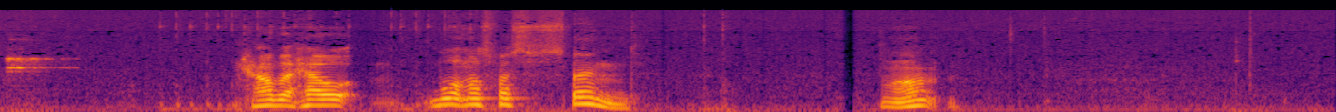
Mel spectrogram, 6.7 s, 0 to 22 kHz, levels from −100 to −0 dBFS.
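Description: Between 3.71 and 4.30 s the audio breaks into repeated stalls (stutter): four times the jitter buffer ran dry, and the receiver held the last sound over the gap, for 88 ms of filled time and a longest hold of 60 ms. Unlike packet loss, nothing is dropped. The sound just hiccups and drags.

From 5.36 to 6.41 s a jitter buffer slow-down stretches the sound by 71 ms, so it plays at 94% speed while the pitch stays put. The receiver repeated tiny pitch periods to rebuild its reserve, giving a smooth, drawn-out sluggishness rather than stop-start hiccups.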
